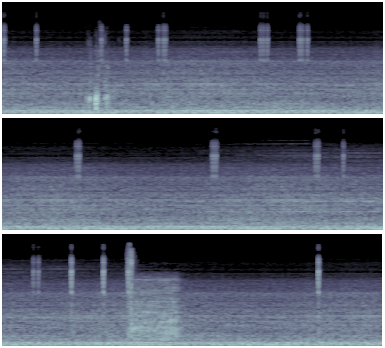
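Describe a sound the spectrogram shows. Short electronic clicks tick as menu items are selected.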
